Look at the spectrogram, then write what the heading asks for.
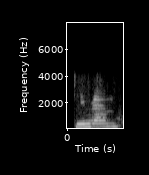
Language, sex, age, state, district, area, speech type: Hindi, male, 18-30, Uttar Pradesh, Sonbhadra, rural, conversation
